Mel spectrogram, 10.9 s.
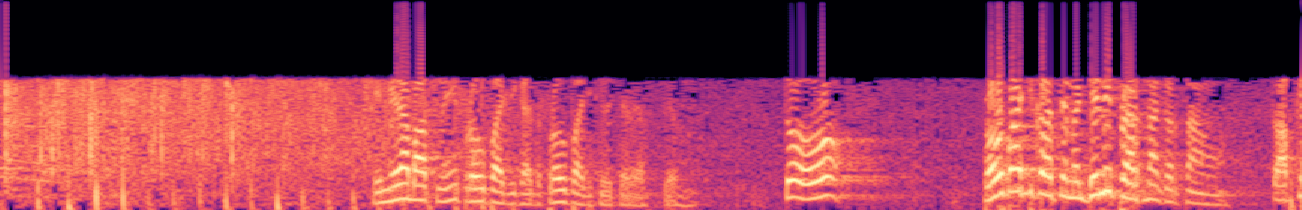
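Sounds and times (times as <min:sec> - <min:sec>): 
audience clapping when invited: 0:00.0 - 0:04.3
speech: 0:03.1 - 0:06.0, 0:06.6 - 0:07.1, 0:08.2 - 0:10.8.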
